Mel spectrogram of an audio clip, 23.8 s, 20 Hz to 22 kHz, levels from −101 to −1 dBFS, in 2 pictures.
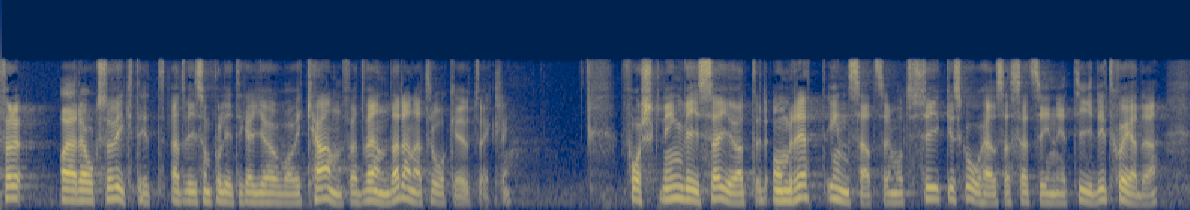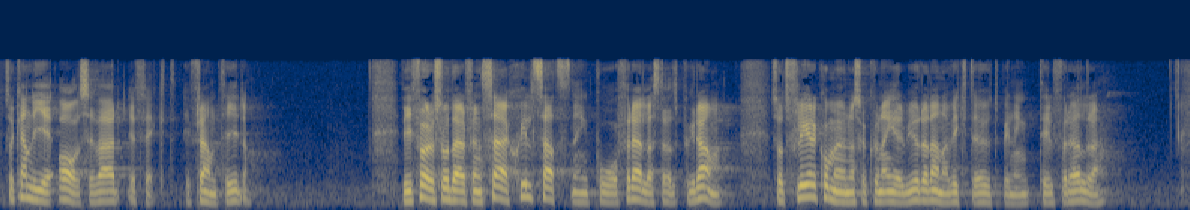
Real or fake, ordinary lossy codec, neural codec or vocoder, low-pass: real; none; none; none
